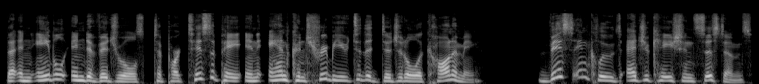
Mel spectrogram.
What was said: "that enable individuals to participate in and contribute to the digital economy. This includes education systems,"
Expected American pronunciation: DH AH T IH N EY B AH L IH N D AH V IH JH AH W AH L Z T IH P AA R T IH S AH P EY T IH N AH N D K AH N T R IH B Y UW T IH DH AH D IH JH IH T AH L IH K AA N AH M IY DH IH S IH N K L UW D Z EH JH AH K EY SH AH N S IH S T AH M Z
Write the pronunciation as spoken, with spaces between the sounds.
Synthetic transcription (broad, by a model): DH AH T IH N EY B L IH N D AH V IH JH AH W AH L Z T IH P AA R T IH S AH P EY T IH N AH N K AH N T R IH B Y UW T IH DH AH D IH JH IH T L IH K AA N AH M IY DH IH S IH N K L UW D Z EH JH AH K EY SH AH N S IH S T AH M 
